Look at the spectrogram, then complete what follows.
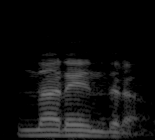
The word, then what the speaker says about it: Narendra: I said that their name, Devendra, rhymes with my own name, Narendra.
